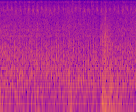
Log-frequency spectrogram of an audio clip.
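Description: Helicopter in the military video game Project Reality, a continuous rotor chop and engine buzz with a louder thump near the end, at moderate distance.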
